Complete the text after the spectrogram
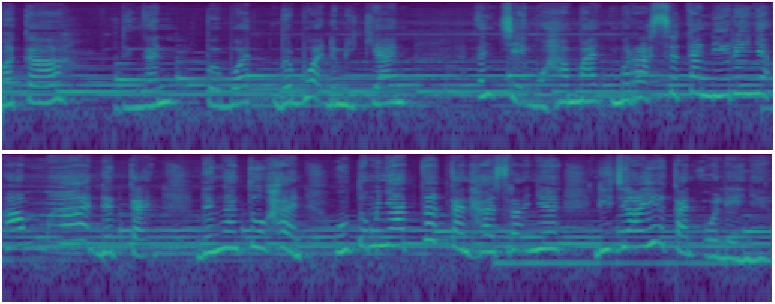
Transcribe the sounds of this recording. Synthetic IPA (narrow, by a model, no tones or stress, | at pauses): maka | dəŋãnpərbat̪̚bərbuat̪̚dəmikian | əɲt͡ʃɛʔmuɦamat̪̚mə̃ɾasəkandiɾiɲãʔamat̪̚dəkat̪̚ | dəŋãnt̪uhan | unt̪ʊk̚məɲat̪akanɦasɾat̪̚ɲã | did͡ʒajəkanolɛhɲã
